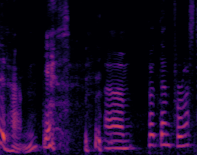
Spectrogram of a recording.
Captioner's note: laughing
